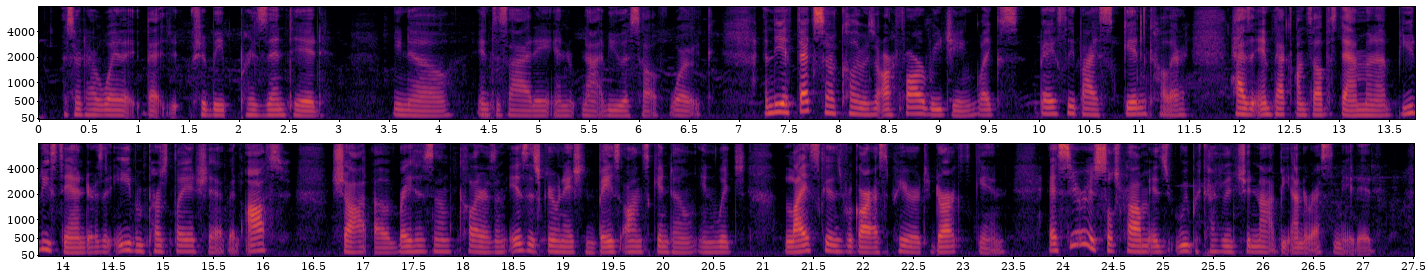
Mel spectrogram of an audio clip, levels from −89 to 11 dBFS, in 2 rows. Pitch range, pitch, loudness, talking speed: 135-155 Hz, 145 Hz, -35 LUFS, 160 wpm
